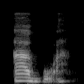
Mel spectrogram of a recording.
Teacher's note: al decir esa palabra, pues, la mayor fuerza de voz está en la A, agua.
